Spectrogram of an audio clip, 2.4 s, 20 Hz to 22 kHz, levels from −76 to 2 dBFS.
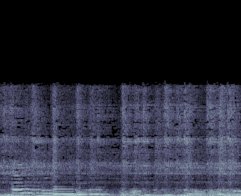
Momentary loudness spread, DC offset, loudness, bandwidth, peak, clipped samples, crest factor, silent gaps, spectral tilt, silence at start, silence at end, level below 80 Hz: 4 LU; under 0.1%; -23 LUFS; 13.5 kHz; -8 dBFS; under 0.1%; 14 dB; none; -4.5 dB/octave; 0 s; 0 s; -38 dBFS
